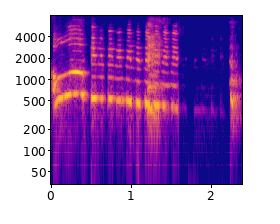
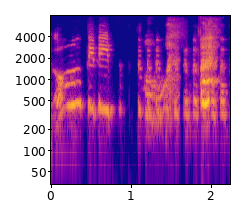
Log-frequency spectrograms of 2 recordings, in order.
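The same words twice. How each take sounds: First: Extremely high squeaky beeps, louder; mock shrill beeping voice; high-pitched annoying voice. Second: Very high, squeaky beeps; imitating a shrill beep-beep voice. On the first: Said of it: "high pitched, annoying". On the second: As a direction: mimic a piercing high-pitched beeping. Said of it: "like that".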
